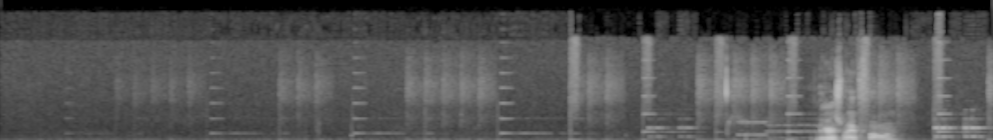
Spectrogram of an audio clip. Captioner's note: phone rings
